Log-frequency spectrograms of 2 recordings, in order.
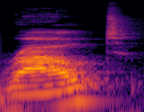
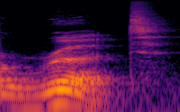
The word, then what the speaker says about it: route: oh we have two ways to say this now route or root and i think we have to say root rookie no route oh this is weird all right route that's the most common pronunciation rookie route or root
